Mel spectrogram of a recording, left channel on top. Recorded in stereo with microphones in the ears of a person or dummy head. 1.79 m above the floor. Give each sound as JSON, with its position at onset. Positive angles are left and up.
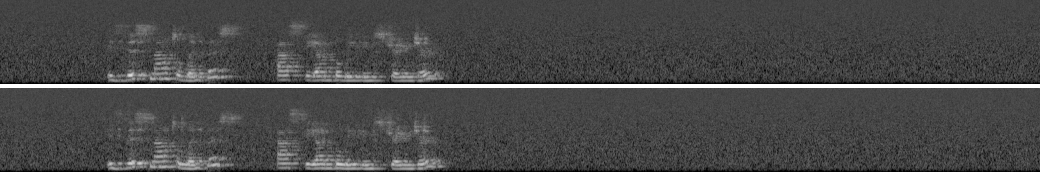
{"t": 1.1, "sound": "a woman speaking", "side_deg": -5, "distance_m": 5.0}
